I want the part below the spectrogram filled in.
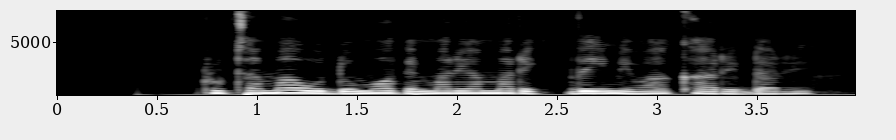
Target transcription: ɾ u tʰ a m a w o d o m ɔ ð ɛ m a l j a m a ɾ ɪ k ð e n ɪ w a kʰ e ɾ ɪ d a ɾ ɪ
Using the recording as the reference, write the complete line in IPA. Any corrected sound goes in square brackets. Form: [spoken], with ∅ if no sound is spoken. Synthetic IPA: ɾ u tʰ a m a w o d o m ɔ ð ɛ m a [ɾ] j a m a ɾ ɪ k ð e n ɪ w a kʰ [a] ɾ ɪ d a ɾ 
